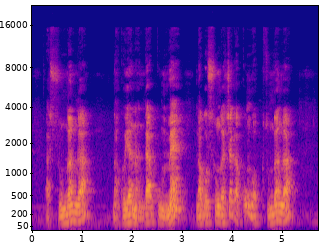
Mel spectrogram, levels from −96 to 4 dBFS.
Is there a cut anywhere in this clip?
no; 0 cuts

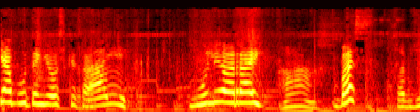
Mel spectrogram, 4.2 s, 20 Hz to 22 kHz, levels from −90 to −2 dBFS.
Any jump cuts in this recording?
no; 0 cuts

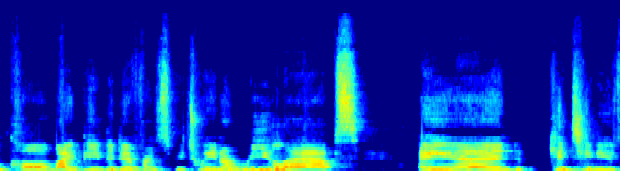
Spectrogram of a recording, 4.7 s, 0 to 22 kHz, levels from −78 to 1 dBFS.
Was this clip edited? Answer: no; 0 cuts

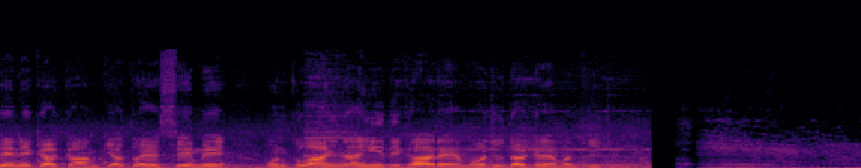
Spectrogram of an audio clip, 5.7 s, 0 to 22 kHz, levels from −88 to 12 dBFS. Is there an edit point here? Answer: yes; 1 cut; at 4.4 s

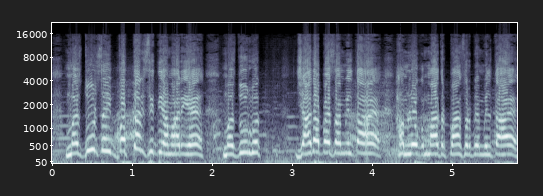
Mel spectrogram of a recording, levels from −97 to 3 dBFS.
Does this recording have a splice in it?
no; 0 cuts

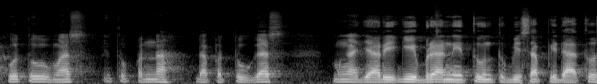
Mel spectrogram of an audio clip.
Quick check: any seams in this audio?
yes; 1 cut; at 4.0 s

